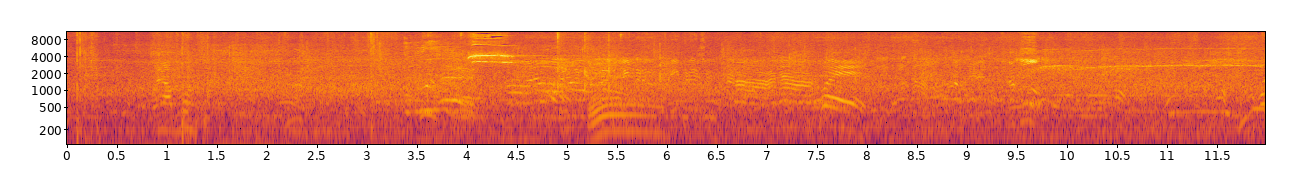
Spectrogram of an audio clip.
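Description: Young men shout out across an outdoor pitch.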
